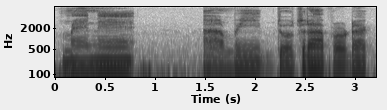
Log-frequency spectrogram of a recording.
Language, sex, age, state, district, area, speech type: Urdu, male, 18-30, Delhi, Central Delhi, urban, spontaneous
